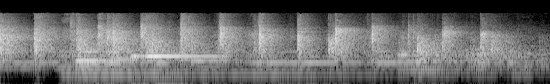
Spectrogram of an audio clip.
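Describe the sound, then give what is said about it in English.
An audience claps in a steady, even rhythm, many sharp hand claps in a row over sustained tones. “Stand to your feet. Clap your hands.”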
